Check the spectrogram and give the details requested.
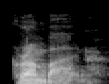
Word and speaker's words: Grumbine: Grumbine.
